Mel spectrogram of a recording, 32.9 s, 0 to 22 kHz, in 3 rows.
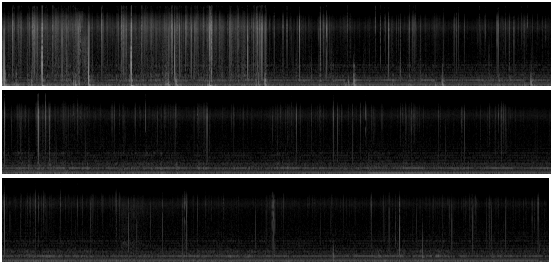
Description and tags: Vinyl Hiss, Cracks, and Pops 1
Authentic vinyl noise taken from silence between tracks off an old LP.
Crack, Analog, Noise, Pop, Vinyl, Hiss, Distortion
